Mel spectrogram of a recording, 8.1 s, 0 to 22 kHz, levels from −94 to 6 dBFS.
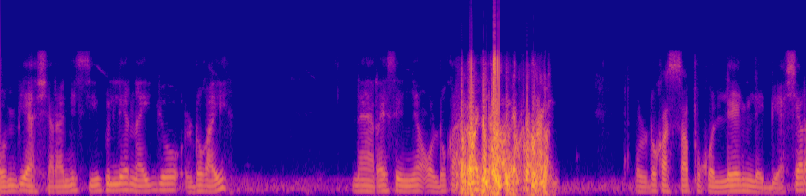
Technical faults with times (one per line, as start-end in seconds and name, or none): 4.55-5.63 codec payload misread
